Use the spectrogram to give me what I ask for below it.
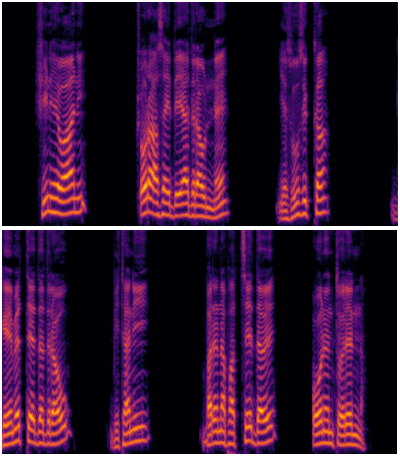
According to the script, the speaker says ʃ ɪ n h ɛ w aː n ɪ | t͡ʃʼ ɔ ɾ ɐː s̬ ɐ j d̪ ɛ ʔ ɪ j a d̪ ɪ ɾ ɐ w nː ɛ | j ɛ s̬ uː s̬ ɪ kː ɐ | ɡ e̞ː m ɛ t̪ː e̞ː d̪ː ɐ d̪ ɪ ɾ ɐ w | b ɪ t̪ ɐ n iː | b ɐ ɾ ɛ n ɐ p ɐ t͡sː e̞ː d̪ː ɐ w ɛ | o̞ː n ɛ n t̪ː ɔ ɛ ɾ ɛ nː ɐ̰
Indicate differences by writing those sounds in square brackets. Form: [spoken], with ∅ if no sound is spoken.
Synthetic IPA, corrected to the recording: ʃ ɪ n h ɛ w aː n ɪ | t͡ʃʼ ɔ ɾ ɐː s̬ ɐ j d̪ ɛ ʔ ɪ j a d̪ ɪ ɾ ɐ w nː ɛ | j ɛ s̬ uː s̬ ɪ kː ɐ | ɡ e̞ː m ɛ t̪ː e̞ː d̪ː ɐ d̪ ɪ ɾ ɐ w | b ɪ t̪ ɐ n iː | b ɐ ɾ ɛ n ɐ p ɐ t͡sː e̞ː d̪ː ɐ w ɛ | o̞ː n ɛ n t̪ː ɔ ɛ ɾ ɛ nː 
